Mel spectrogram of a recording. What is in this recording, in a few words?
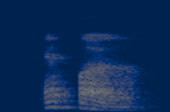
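"epal", Malay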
